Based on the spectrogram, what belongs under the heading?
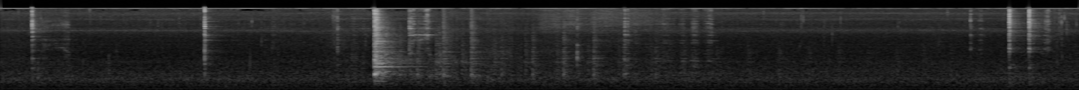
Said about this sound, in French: Je vais débarrasser toute la garniture aromatique.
